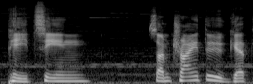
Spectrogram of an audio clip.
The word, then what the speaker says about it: Beijing: But for example, Beijing isn't Beijing, it's Beijing.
